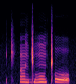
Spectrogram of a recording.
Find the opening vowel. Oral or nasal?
nasal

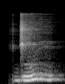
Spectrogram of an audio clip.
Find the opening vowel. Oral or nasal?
nasal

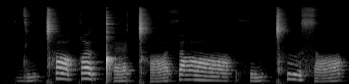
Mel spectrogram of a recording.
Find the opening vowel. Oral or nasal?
oral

